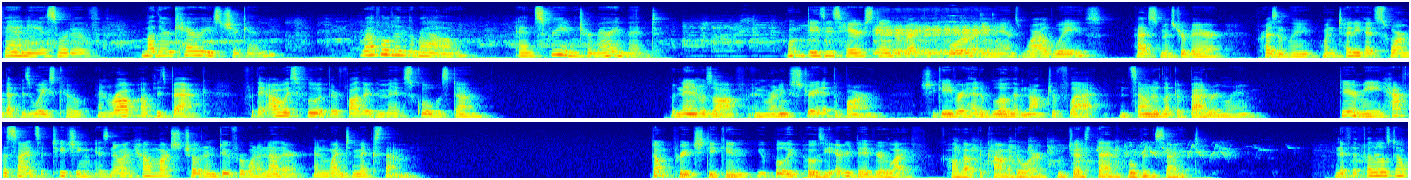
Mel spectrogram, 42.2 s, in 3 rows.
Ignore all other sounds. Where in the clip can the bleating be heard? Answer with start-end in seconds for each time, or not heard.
8.7-10.1.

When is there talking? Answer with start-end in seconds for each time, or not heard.
0.0-6.6, 7.8-18.9, 20.8-26.6, 27.4-32.3, 34.6-40.2, 41.5-42.1.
